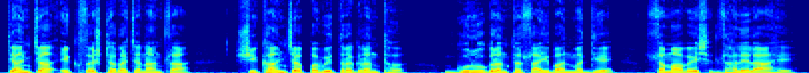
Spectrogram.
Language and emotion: Marathi, neutral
